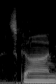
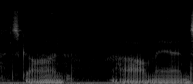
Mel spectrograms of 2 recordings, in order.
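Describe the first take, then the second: First: Said in the usual way. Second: It's gone breathed out as a whisper; whispered disappointment. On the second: Real, not acted. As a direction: whisper it, deflated, much softer. Whispered repeat after plain.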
